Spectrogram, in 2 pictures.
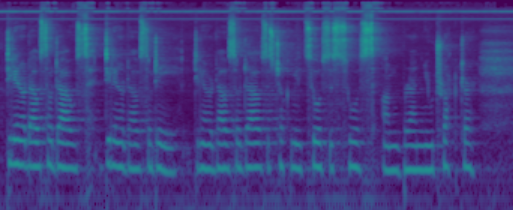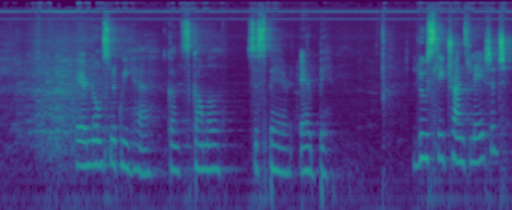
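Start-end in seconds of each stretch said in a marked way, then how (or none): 0.1-11.2 quiet, measured recital in mock Irish; mock Irish warning. Singer warning single ladies, quiet mock-solemn Irish recital. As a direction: intone it softly like an old Irish verse. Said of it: "it goes something like this".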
